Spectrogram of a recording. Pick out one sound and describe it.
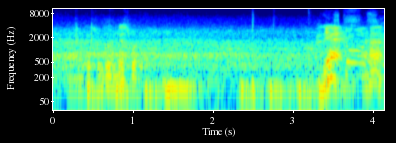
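A football is struck hard with a boot.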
